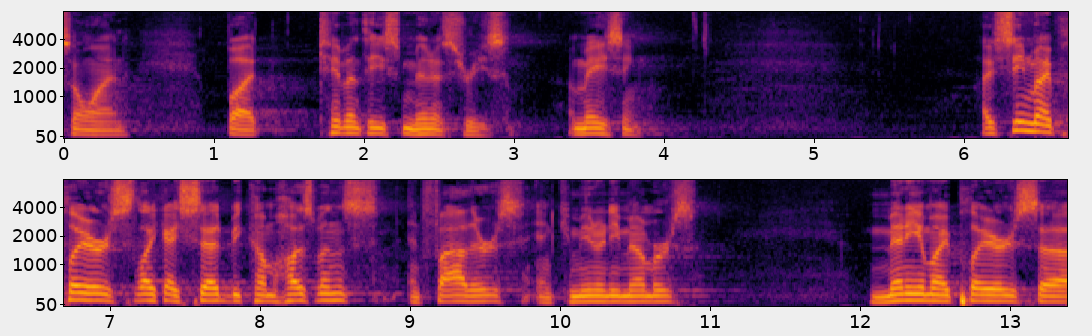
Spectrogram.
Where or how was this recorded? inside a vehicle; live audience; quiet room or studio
live audience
